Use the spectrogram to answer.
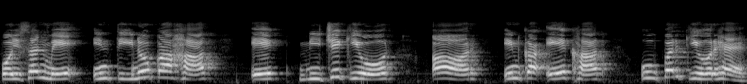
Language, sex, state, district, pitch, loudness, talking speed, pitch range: Hindi, female, Bihar, Araria, 270 Hz, -15 LUFS, 145 wpm, 250-305 Hz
